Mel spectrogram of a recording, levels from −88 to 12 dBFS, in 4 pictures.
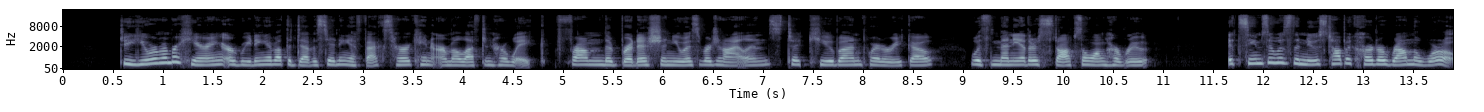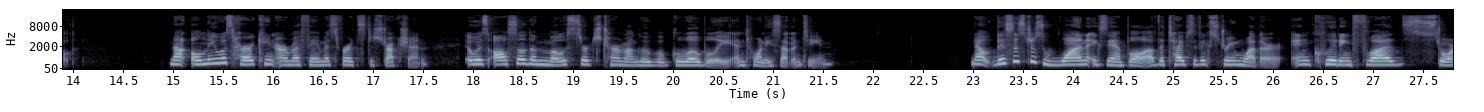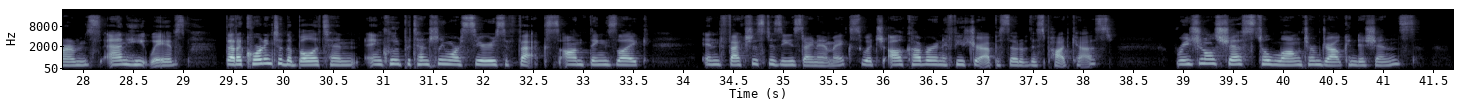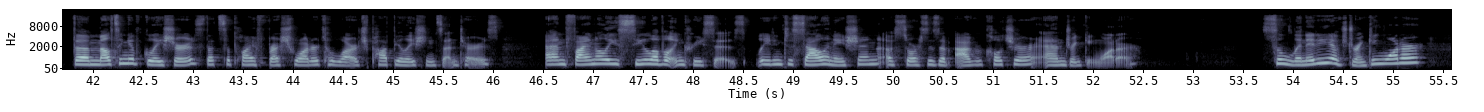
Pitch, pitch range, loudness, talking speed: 230 Hz, 215-250 Hz, -26 LUFS, 160 wpm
